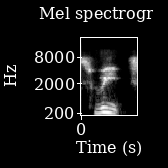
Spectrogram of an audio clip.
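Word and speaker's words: suites: hotel suite so s-u-i-t-e-s it's pronounced as sweets like mithai you know sweet meats uh three gigantic swimming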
